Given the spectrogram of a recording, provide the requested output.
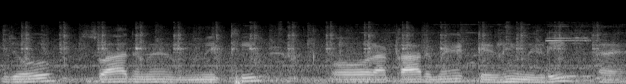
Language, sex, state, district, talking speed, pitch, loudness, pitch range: Hindi, male, Bihar, West Champaran, 95 wpm, 120 Hz, -18 LUFS, 115-135 Hz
